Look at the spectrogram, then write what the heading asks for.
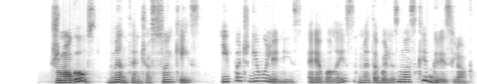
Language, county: Lithuanian, Vilnius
